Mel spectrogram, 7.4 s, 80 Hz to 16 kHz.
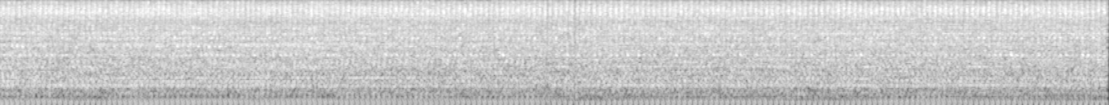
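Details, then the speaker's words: Craftsman 2500 W generator, Tecumseh OHV OHH60-71116C engine, carb primed manually because fuel most likely isn't reaching the rusty bowl: starts first pull, steady single-cylinder beat near four per second, then starts to die. "I can't believe it. But this machine, it's trying to live. It started the first pull."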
